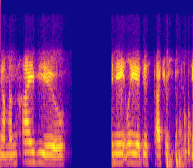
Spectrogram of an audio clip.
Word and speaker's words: Hy-Vu: It's called Highview. I don't know if anybody's familiar with this street. It's really cute in its naming, but it's not spelled how you think it's spelled. It's HY-VU.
